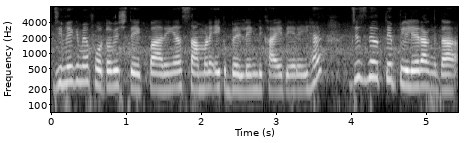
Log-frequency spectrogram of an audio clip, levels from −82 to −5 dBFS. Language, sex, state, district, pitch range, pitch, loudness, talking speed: Punjabi, female, Delhi, New Delhi, 200-275 Hz, 220 Hz, -17 LUFS, 255 wpm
